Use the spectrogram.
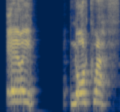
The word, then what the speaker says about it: Ellie Norcliffe: Ellie Norcliffe.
